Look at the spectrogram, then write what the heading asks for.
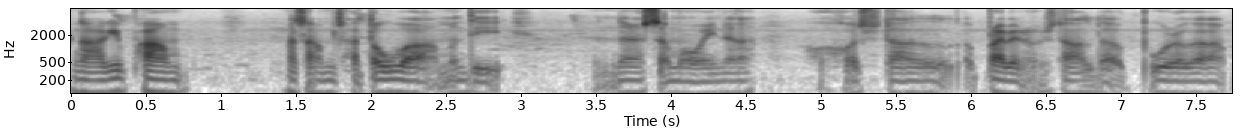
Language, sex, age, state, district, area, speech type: Manipuri, male, 18-30, Manipur, Kakching, rural, spontaneous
